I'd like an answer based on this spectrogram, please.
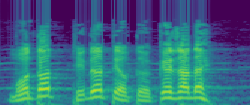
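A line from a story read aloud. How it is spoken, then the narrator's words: Shouting. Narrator (Vietnamese): Phụ nhân che mặt quát lên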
